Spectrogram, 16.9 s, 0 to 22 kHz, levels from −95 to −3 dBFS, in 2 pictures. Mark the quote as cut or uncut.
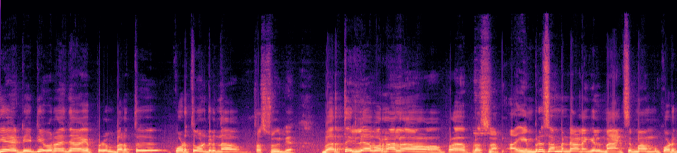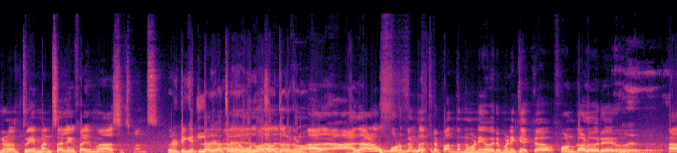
cut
